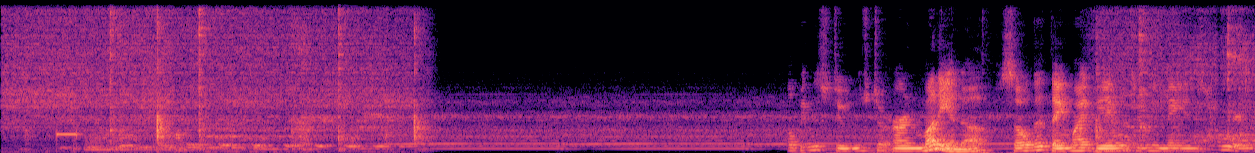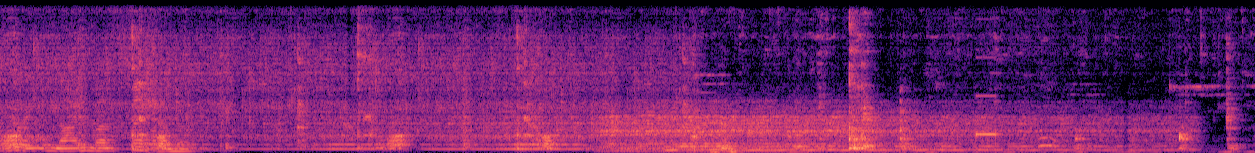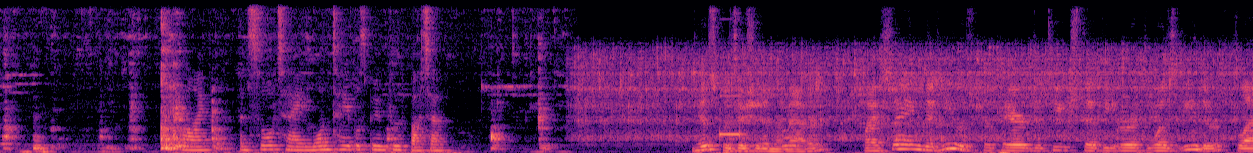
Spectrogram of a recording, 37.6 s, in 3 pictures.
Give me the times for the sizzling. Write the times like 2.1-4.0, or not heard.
0.0-4.3, 10.8-37.5.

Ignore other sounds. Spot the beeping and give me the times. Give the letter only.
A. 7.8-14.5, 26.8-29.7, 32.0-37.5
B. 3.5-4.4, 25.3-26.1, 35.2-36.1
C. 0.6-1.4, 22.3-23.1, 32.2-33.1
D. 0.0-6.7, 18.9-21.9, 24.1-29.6
C.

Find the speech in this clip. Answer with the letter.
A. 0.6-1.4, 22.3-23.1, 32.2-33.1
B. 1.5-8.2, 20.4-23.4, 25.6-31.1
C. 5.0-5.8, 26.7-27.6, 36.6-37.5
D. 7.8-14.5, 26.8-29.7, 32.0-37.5
D.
